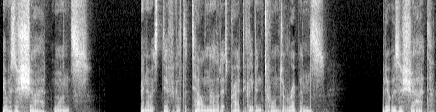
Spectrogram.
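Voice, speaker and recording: A man playing a bitter, menacing fantasy werewolf hunter in an ASMR roleplay, speaking in a cold, deliberate, contemptuous way. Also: low-pitched, flat delivery, creaky, darkish tone, breathy edge, heavily acted. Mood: bitter, grieving. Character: bitter, menacing werewolf hunter grieving his missing friend. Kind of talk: scripted ASMR roleplay, slow dramatic monologue.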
